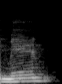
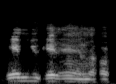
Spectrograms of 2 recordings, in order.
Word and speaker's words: Munn: Don't disrespect the great Olivia Munn by saying her last name wrong. M-U-N-N. Munn.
